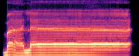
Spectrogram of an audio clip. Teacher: তো আমরা এই লামকে চার আলিফ টানে পড়বো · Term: মুত্তাসির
